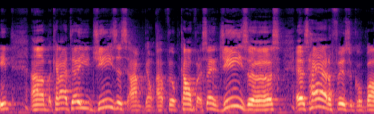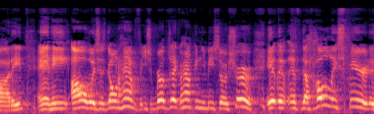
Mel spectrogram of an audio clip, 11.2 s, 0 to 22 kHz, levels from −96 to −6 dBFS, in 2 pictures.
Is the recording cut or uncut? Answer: cut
